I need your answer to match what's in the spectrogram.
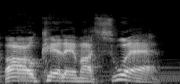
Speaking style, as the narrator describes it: Hogni growled

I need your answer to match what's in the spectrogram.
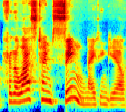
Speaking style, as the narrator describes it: He shouted

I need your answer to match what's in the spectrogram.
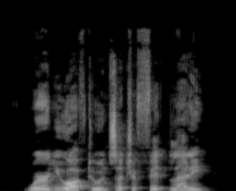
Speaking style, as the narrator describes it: he said

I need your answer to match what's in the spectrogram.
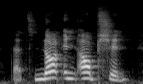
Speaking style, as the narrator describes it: Steph snapped

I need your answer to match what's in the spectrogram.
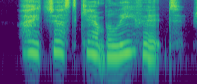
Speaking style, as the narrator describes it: breathed

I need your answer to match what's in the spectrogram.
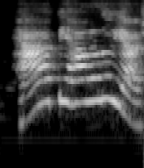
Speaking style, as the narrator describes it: hollered when she woke up

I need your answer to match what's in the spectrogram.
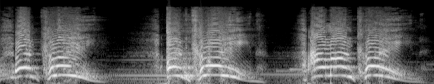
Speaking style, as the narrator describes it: they would yell

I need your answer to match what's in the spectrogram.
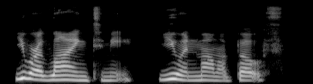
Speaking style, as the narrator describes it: Anne-Marie said suddenly, her voice cold

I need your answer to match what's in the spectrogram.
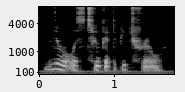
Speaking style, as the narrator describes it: added under his breath

